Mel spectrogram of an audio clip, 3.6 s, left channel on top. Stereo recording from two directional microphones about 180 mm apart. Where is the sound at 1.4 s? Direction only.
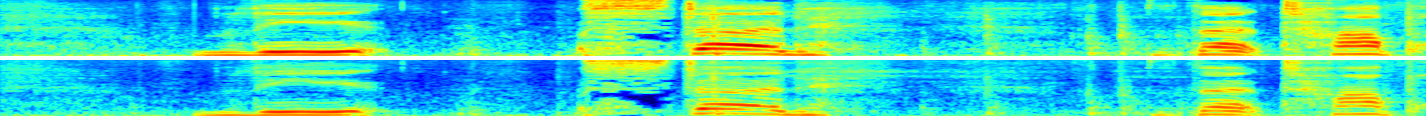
50° left (ahead or behind).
